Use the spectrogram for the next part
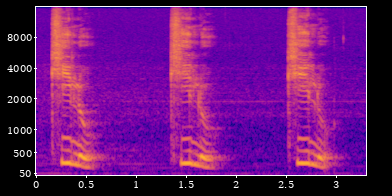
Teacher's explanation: le mot kilo se termine par la voyelle o il faut donc prononcer le O fermé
